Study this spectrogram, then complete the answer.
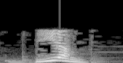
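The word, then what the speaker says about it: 𰻞: 読み方は、ビアンと読みます。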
